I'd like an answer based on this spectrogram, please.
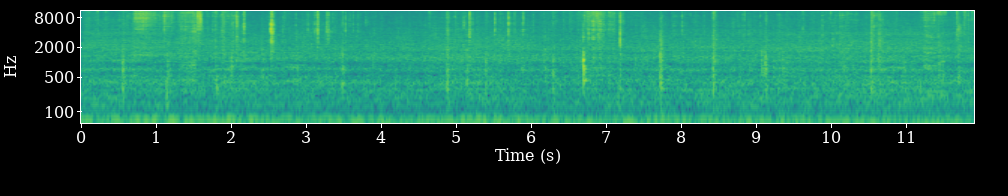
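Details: Soft patter and scattered clicks over a steady low indoor hum, with no clear animal voice.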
